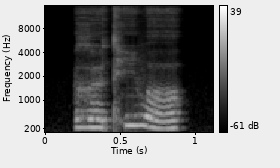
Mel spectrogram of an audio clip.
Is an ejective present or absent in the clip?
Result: absent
